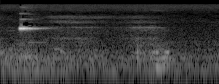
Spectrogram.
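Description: A single short, high-pitched chirp about a fifth of a second in, fading within a third of a second, over faint low room sounds.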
